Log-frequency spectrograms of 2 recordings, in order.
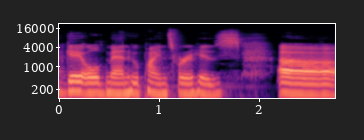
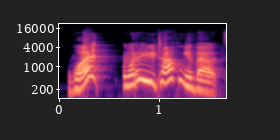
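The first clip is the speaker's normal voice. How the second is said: loud, somewhat higher mock astonishment; retold disbelief; 7 semitones higher, 9 dB louder than usual. Host retelling the coincidence, loud mock astonishment. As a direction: replay the shock. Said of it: "I was like".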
